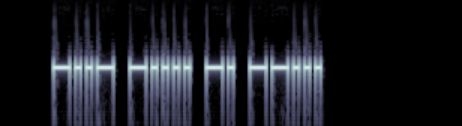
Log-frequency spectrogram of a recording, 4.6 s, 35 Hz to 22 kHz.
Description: Morse code, heard as a keyed tone, about 22 wpm, 700 Hz. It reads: X6N7
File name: practice / 22wpm / Four Letter-Number Combinations - 22wpm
